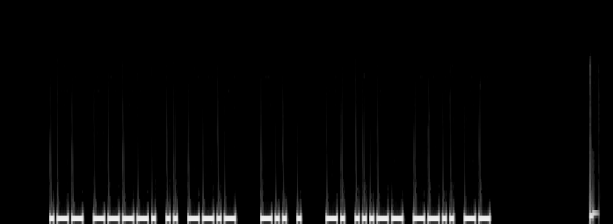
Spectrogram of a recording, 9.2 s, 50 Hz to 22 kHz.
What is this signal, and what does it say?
Morse code, heard as a keyed tone, about 22 wpm, 700 Hz. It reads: W9IQ DE N3ZM
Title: USA Callsign DE Callsign - 4 Characters - 22wpm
